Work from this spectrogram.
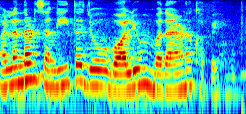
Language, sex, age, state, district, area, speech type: Sindhi, female, 45-60, Delhi, South Delhi, urban, read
